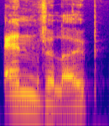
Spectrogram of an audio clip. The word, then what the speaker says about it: envelope: is the noun but you can see there's a difference in word stress envelop envelop that's three syllables stress on the second syllable he was enveloped and envelope the noun the stress is on the first syllable also enveloped this is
